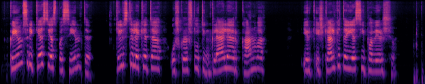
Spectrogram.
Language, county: Lithuanian, Vilnius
